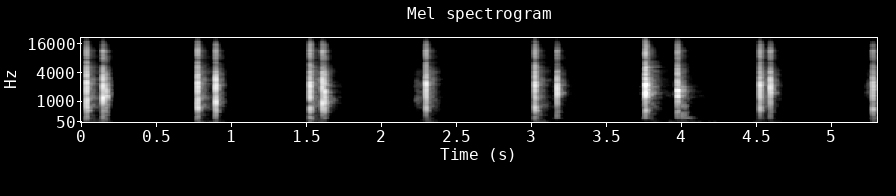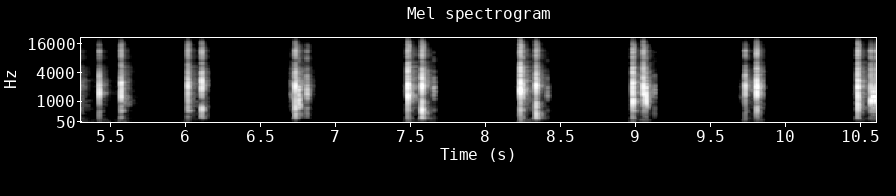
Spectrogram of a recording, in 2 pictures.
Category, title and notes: Instrument samples > Percussion
MusicalSpoon Large Multi Strike x15
Wood, Strike, Minimal, Slap, Spoon, Percussion, Musical, Hit, Horse, Gallop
